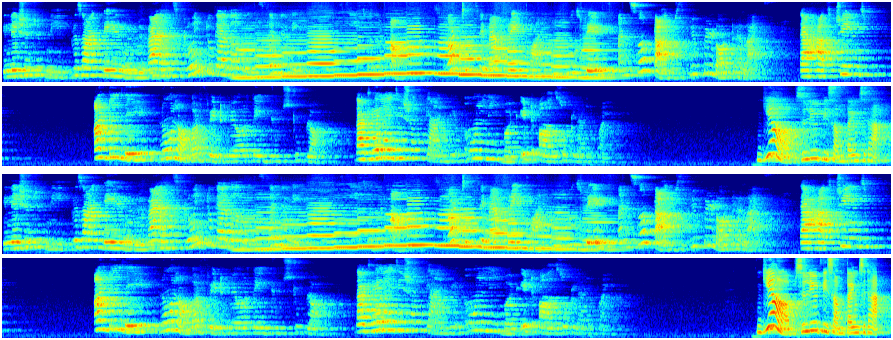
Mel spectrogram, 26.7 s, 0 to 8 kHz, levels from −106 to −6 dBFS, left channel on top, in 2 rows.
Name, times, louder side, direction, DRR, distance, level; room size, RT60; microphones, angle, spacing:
voice 1, 0.0-4.5 4.8-6.0 6.6-11.3 12.0-13.0 14.7-18.1 18.6-22.4, left 1 dB, 65° left, -3 dB, 1.6 m, -39 dB
Wind instrument woodwind instrument, 3.4-9.1, left 2 dB, 20° left, 0.4 m, -35 dB
voice 2, 24.7-26.5, right 7 dB, 65° right, 11 dB, 0.3 m, -30 dB
9.7 x 3.6 x 4.4 m, 1.2 s
head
